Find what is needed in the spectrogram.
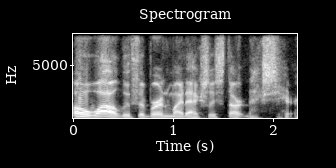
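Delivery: put-on, fully sarcastic amazement. Reading aloud their own earlier tweet: retelling own sarcastic tweet. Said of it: "That was a hundred percent sarcasm".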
